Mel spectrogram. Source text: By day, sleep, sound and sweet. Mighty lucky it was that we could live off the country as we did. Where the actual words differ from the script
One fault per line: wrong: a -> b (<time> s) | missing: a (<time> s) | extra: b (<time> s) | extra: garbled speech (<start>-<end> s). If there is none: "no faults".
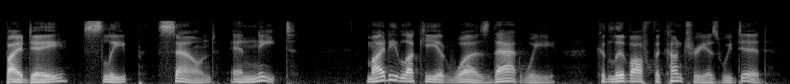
wrong: sweet -> neat (2.6 s)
